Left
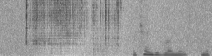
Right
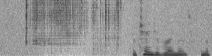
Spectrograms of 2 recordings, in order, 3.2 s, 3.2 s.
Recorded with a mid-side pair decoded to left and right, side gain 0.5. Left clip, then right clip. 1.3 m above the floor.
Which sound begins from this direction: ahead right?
A woman speaking, at 2.0 s.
